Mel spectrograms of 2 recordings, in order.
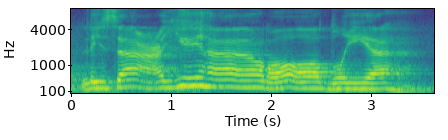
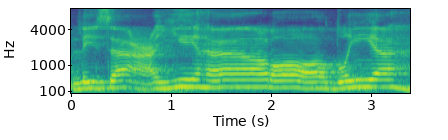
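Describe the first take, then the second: The two takes are said the same way.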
